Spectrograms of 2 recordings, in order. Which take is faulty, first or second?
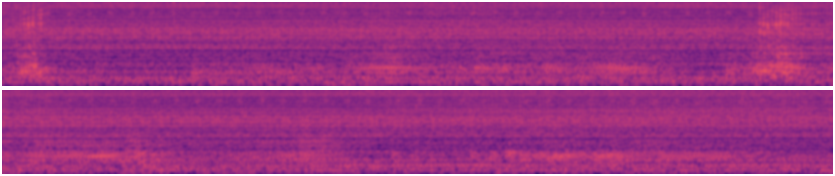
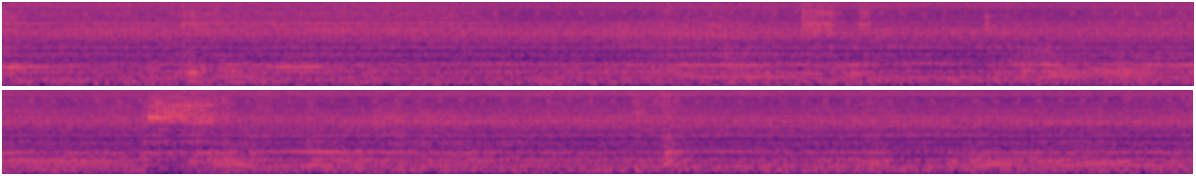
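first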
